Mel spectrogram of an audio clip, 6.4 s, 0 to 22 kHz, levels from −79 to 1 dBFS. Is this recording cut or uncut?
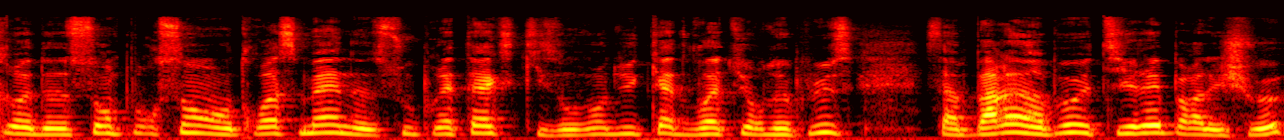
uncut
